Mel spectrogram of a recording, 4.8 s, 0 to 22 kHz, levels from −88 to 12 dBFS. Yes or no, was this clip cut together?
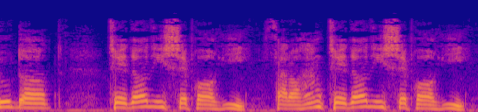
yes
